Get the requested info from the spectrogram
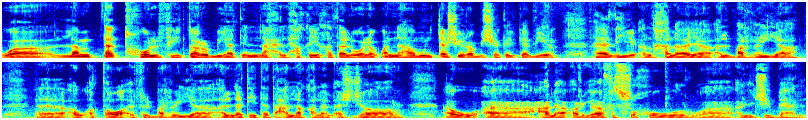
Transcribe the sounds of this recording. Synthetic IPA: wɪlamt̪ad̪xʊlfit̪ɑɾˤbɪjanːaħlħaqiːqawalawʔanːaɦamʊnt̪aʃɪɾabɪʃaklkabiːɾhaːðɪhiʔalxalaːjaʔalbɑrːɪjːa | ʔa̰wʔɨ̰t̪ˤːɑwɑːʔɪfalbɑrˤːɪjːaʔalːat̪it̪at̪aʕa̰lːaqʕalalʔa̰ʃd͡ʒɑːɾˤ | ʔawʕa̰laʔɑɾjaːfɪsˤːʊxuːɾwɪlʒɪbaːl

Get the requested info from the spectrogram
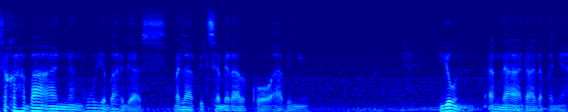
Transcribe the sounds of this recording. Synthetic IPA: sɐkɐɦɐbaːʔɐnːɐŋhuljɐbaɾɡas | mɐlaːpɪt̪̚sɐmɪɾalkʰo̰ʔa̰vɪnju | jonɐŋnaʔːla̰ːlʔa̰pɐɲa̰

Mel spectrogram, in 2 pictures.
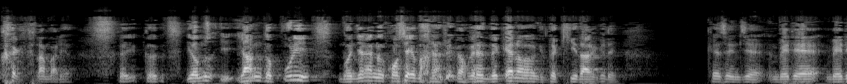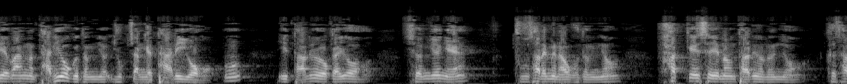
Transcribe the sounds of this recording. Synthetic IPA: kakkɯnanma̰ɾijo | kɯkɯjʌmsjaŋd̪ɯp͈uɾimʌnd͡ʑenaŋɡɯnkosʰemananɯkapkeenɯk̬enaket̪ʌkʰidaɾɯkɯdeɲ | kɯɦes̬ʰʌind͡ʑemedemeɾemaŋɯnt̪aɾijoɡɯd̪ɯŋɲojuk̚t͡ɕ͈aŋeta̰ɾijo | it̪aɾijokajo | sʰʌŋɡʌŋetusʰaɾaminaoɡɯd̪ɯŋɲo | hak̚k͈ːesʰeenauntaɾijonɯɲo | kɯsʰa

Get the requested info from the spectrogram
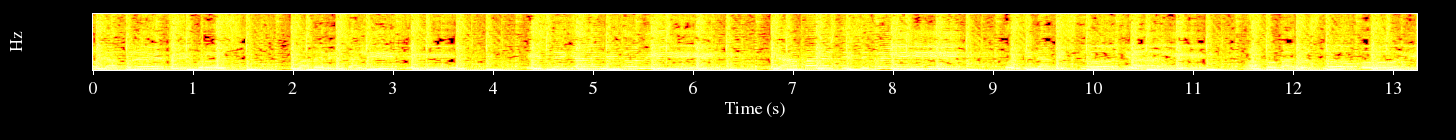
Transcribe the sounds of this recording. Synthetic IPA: ɡɐθɾepθibɾos | mɐðenist̪ɐliθi | iseʝɐliniɣoni | nɐpɐnest̪isit̪ɾeli | koçinɐðist̪oʝɐli | ɐt̪opɐd̪ost̪opoli

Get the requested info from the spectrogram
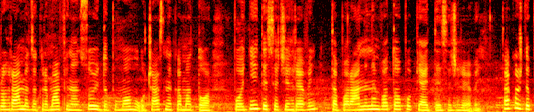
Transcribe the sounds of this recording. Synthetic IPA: ɾɔɦɾɑmɪzɔkɾɪmɑfʲinɐnsujʊt̚ʲd̪ɔpɔmɔɦʊʔṵt͡ʃɑsnɪkɐmɐt̪ɔ | pɔːdʲnʲijt̪ɪsʲɐt͡ʃɪɦɾɪʋenʲt̪ɐpɔɾɑnenɪmʋɐt̪ɔpɔpʲjatʲt̪ɪsʲɐt͡ʃɦɾɪ̰ʋenʲt̪ɑkɔʒd̪ɔp

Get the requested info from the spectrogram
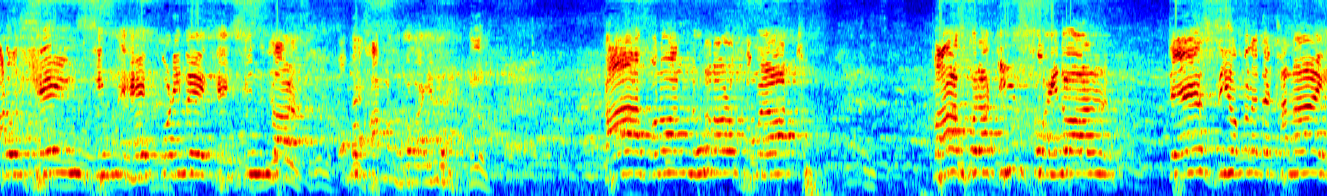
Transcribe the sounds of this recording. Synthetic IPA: aɹuxejsinxejpoɹibexejsintaɹ | ɔbɔxanɔɔbɔlaɡibɔ | kaɹɡɔnɔandonɔlɔɹxɔmɔjɔt | pãsbɔɾakisoɦidɔɹ | tɛszixɔkɔlɛdɛkʰanaj

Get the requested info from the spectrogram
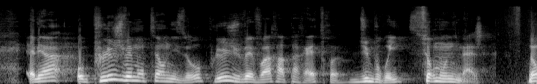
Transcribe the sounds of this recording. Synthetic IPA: ebjɛ̃oplyʒəvɛmɔ̃t̪eɑ̃nizoplyʒəvɛvwaʁapaʁɛt̪χəd̪ybʁɥisyʁmɔ̃nima̰ʒ | d̪ɔ̃

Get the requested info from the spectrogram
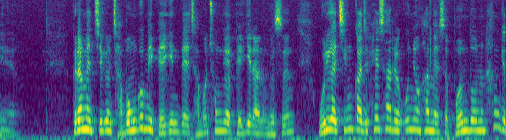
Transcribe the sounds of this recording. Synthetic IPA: ejo | kɯɾʌmjʌnt͡ɕiɡɯmt͡ɕaboŋɡɯmipe̞ɡinde̞t͡ɕabont͡ɕʰoŋɡeɡape̞ɡiɾanɯnɡʌsʰɯn | uɾiɡat͡ɕiɡɯmk͈ad͡ʑiɸwe̞sʰaɾɯɭʔuɲoŋɦamjʌnsʰʌpondonɯnhanɡe

